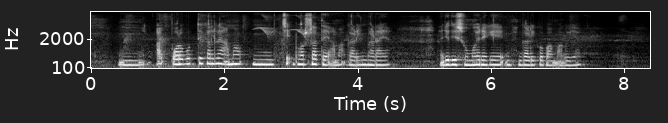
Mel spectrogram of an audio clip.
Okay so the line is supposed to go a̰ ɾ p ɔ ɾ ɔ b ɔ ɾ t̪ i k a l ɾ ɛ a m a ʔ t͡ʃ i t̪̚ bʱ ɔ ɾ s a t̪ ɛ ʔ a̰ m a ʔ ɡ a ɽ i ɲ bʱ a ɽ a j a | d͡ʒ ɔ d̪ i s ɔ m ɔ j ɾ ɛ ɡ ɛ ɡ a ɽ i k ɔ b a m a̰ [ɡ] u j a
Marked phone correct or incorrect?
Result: correct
